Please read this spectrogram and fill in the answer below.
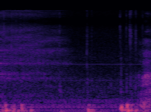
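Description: Computer keyboard typing: a handful of separate keystrokes with pauses between them, and a quicker run near the end.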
